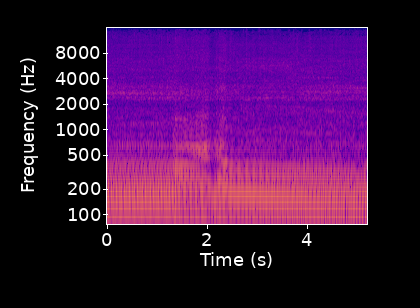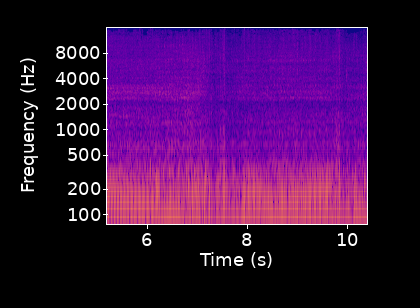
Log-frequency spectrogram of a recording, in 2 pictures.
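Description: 2005 Buell XB9R Firebolt's air-cooled V-twin engine running under way. Its pitch shifts about two seconds in, then holds steady, and from about six seconds in the sound turns uneven, rising and falling once more near the end.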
